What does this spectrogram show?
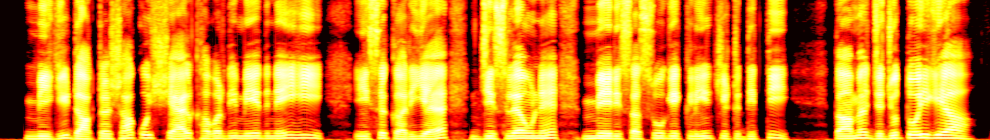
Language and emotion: Dogri, surprised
